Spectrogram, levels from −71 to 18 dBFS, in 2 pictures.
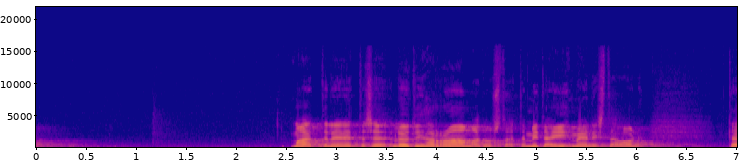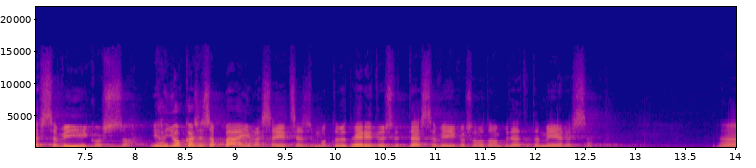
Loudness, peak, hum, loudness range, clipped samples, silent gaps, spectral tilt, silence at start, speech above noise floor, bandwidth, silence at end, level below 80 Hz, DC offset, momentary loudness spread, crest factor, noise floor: -19 LUFS; 0 dBFS; none; 5 LU; under 0.1%; none; -5.5 dB/octave; 0 s; 33 dB; 16.5 kHz; 0 s; -50 dBFS; under 0.1%; 11 LU; 20 dB; -52 dBFS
